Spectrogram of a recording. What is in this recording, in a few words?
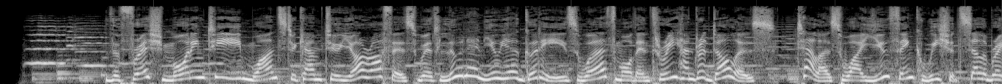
Asian English Upbeat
